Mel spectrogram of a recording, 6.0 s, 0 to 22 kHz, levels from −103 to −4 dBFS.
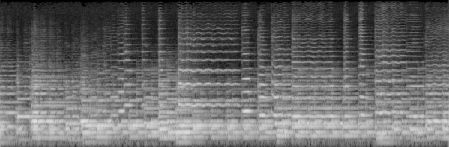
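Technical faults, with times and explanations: No technical faults are audible in this music clip.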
